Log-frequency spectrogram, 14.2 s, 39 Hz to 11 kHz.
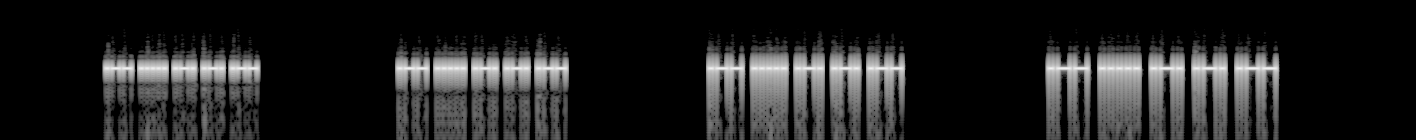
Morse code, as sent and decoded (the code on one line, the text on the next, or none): .-- ..... .-. .-. .-- / .-- ..... .-. .-. .-- / .-- ..... .-. .-. .-- / .-- ..... .-. .-. .--
W5RRW W5RRW W5RRW W5RRW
